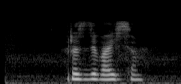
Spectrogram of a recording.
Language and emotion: Russian, neutral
